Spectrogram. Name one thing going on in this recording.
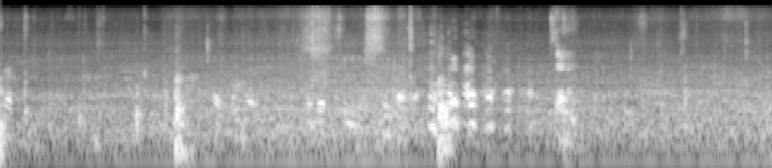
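Several men talk and greet each other nearby.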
